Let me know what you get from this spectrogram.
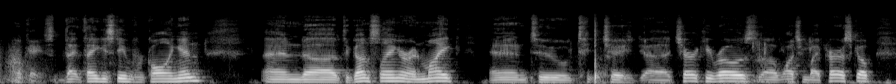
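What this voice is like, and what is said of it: Tired, slightly raspy voice. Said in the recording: “my body is starting to run out of steam and my voice is starting to get a little raspy.”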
